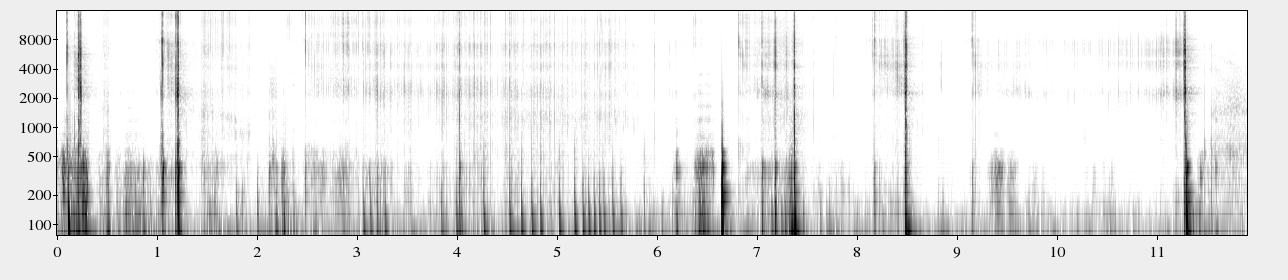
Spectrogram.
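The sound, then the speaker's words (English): Duct tape being torn and crinkled makes irregular crackling rips, with several sharp, loud snaps scattered among softer tearing noise. “And so I've got this duct tape in my hand right now.”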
